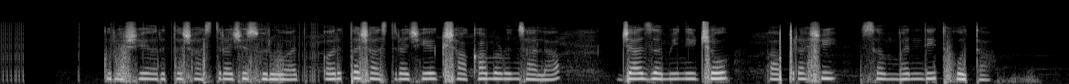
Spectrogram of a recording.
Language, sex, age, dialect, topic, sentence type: Marathi, female, 18-24, Southern Konkan, banking, statement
